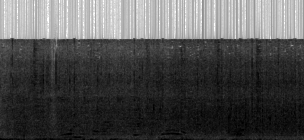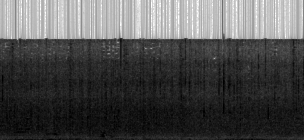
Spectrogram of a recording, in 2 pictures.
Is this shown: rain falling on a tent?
yes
